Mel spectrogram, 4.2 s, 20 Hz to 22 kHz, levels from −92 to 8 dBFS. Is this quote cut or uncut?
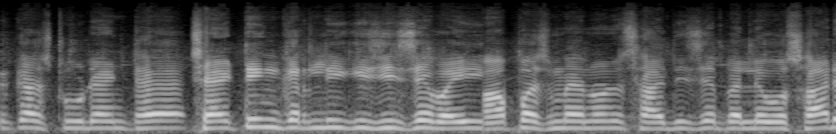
cut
